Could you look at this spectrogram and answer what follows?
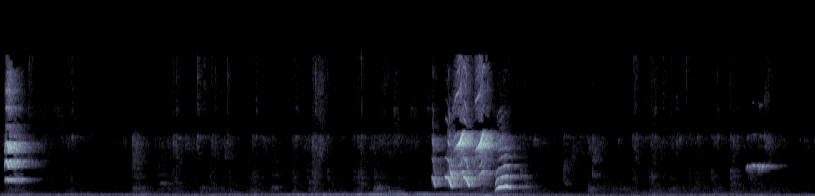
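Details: A pair of rose-ringed parakeets eating orange and apple pieces with the seeds removed; a harsh, harmonic squawk at the start, then a louder burst of rasping squawks midway and a short high note near the end, over quiet room hiss.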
